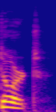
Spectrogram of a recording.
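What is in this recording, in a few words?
"dort", Cromarty Fishertoun dialect; [dohrt]; to sulk, take offence; Verb; obstinate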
